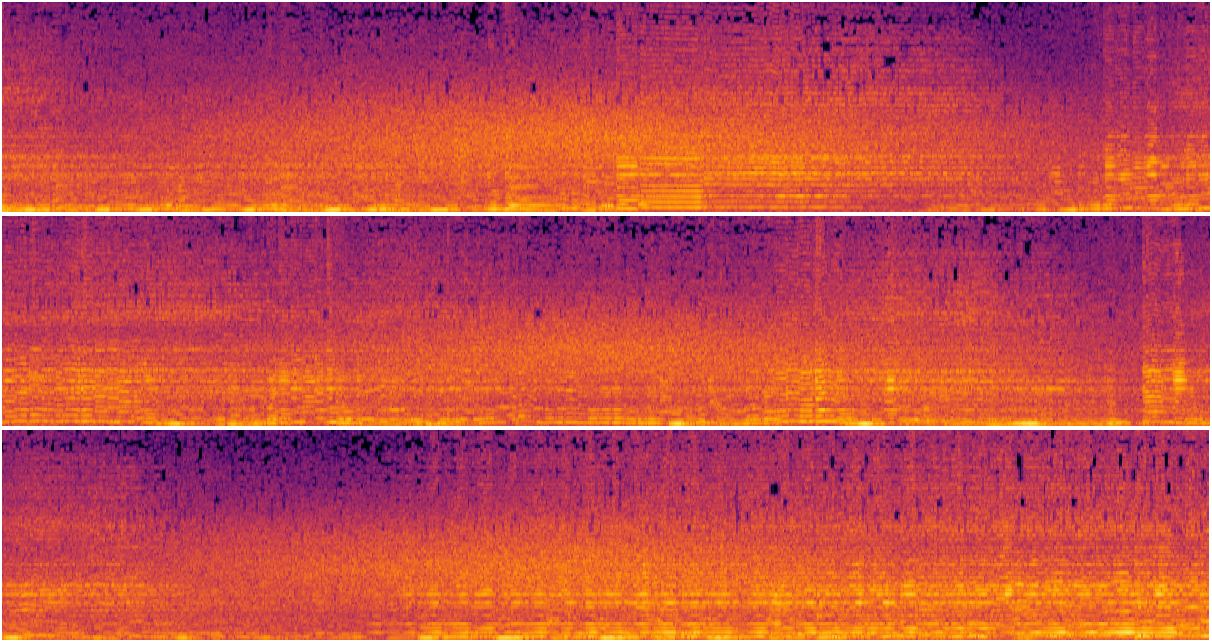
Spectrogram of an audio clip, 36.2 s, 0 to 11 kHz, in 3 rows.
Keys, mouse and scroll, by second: 0.5 5, 1.1 0, 2.1 click, 4.2 click, 5.6 click, 6.6 2, 8.0 click, 9.0 3, 10.0 0, 11.4 click, 12.5 click, 13.4-13.8 scroll down 1, 18.0 click, 19.5 click, 21.5 click, 22.9 click, 25.6 click, 26.5 3, 26.9 0, 27.7 click, 28.6 2, 29.3 click, 31.4 click, 33.2 ctrl+click, 35.5 ctrl+click.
